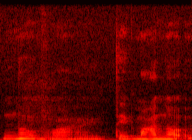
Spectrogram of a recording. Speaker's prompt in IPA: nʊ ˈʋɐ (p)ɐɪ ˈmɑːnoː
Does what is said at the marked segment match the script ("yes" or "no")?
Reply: no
